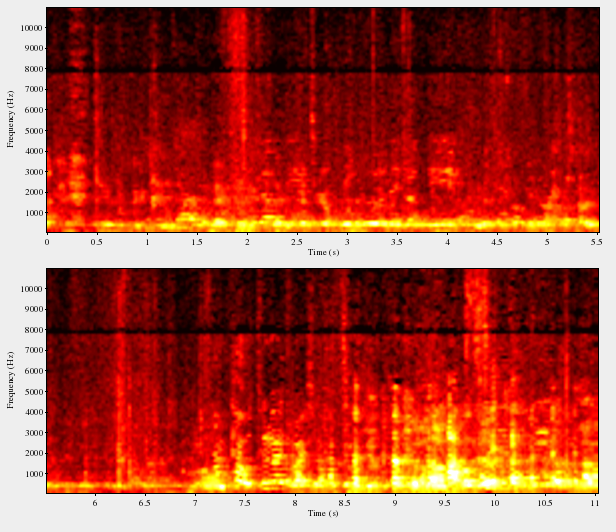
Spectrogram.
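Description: Several men talk and laugh close by.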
